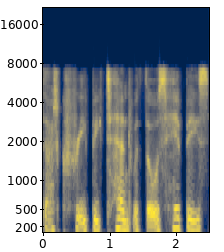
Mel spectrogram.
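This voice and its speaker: Using a put-on character voice, a woman drawls at a fairly slow pace in a very deep, low pitch that sounds raspy and hoarse. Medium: read story. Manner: lazy drawl.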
